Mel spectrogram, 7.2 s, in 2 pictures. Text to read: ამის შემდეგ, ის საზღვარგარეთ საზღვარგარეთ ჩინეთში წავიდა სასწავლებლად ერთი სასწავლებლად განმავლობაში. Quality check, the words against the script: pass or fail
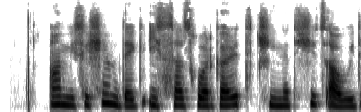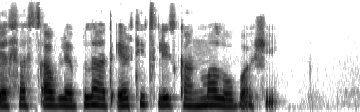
fail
